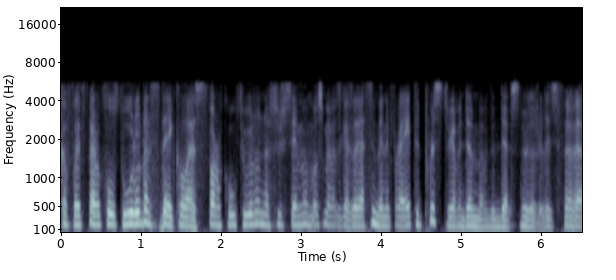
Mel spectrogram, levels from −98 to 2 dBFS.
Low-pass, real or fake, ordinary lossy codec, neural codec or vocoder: 5.4 kHz; fake; Opus, 24 kbps; codec, 16 kHz in and 24 kHz out, 0.4 kbps, LongCat-Audio-Codec, four codebook decoder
